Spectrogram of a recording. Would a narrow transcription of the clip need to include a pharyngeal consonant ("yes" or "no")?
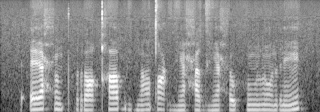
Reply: yes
